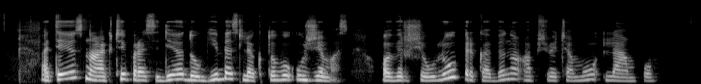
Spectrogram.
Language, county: Lithuanian, Šiauliai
